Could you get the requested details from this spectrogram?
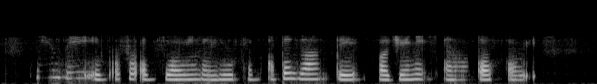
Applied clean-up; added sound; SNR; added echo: neural separator model SepFormer WHAM!.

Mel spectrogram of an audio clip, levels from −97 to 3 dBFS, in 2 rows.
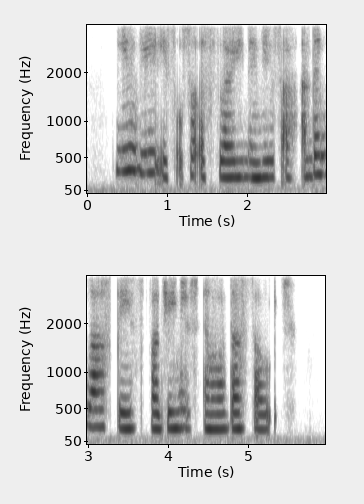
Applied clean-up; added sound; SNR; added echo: neural diffusion model UNIVERSE++.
